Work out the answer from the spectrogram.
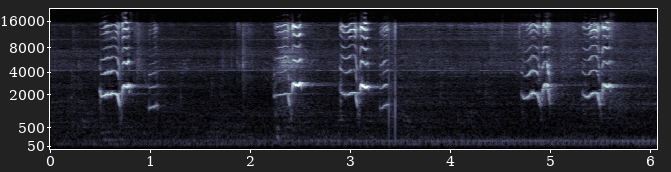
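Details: Cockatiel kept as a pet, described as talking, gives clipped whistled notes that rise and then bend down, in pairs and singles spaced about a second apart, with a steady low hum underneath.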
